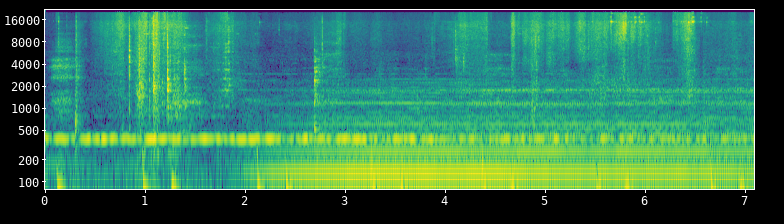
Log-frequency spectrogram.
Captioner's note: stirring music continues; feet shuffling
